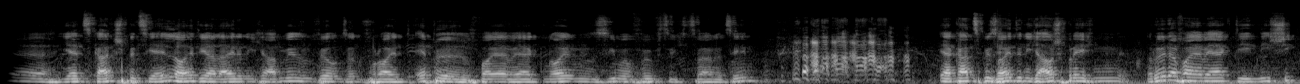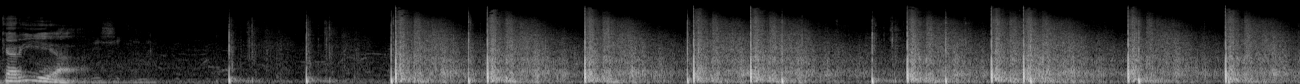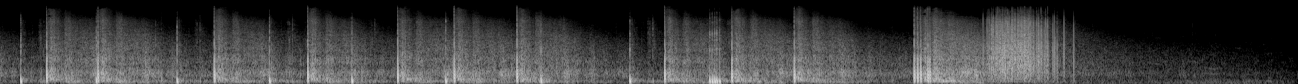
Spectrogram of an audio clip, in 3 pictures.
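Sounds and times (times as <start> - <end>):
firework bangs with crackle: 15.2 - 37.9
dense firework crackling: 15.2 - 38.6.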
